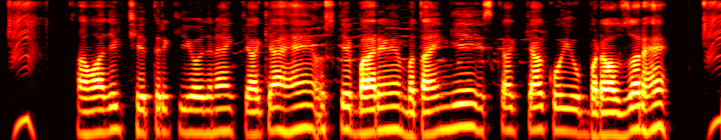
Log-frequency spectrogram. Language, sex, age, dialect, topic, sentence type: Hindi, male, 36-40, Garhwali, banking, question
